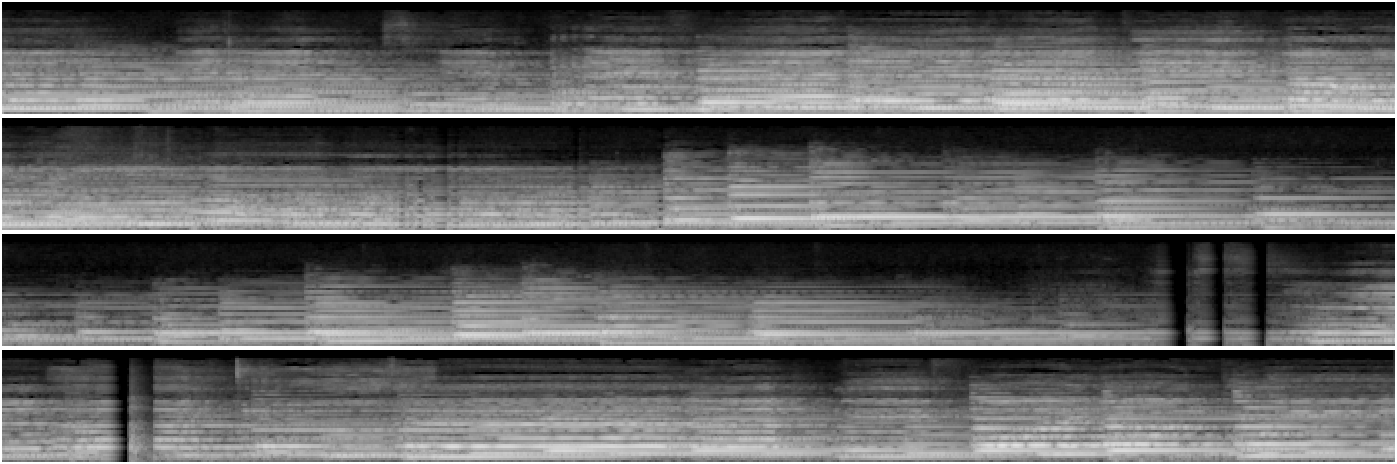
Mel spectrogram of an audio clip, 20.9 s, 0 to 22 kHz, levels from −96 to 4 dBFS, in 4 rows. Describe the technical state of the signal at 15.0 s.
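At 15.0 s a sound is held on too long, with a slight buzz or dip, from 14.95 to 15.05 s. This is a short stall from a late packet: a packet was not there when due, the jitter buffer ran empty, and the receiver stretched the last sound for about 80 ms until it arrived. Playback then resumed from the same place, so nothing is lost, but everything after now runs 80 ms later.

Just before it, from 14.79 to 14.93 s, the sound continues as a fading buzz or hiss that drops to silence for about 50 ms before resuming. This is a call audio freeze, likely caused by packets held up in transit that emptied the jitter buffer. The receiver covered 120 ms by extending the last sound and then continued where it stopped, so no audio is missing, but a 120 ms gap has been inserted into it.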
